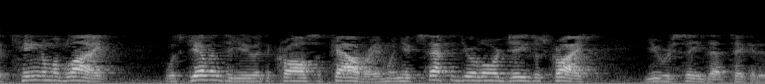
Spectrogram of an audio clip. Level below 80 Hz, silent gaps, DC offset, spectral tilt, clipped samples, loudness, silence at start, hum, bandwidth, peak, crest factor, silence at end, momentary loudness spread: -52 dBFS; none; 1%; -10.5 dB/octave; under 0.1%; -23 LUFS; 0 s; none; 4.2 kHz; -4 dBFS; 20 dB; 0 s; 13 LU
